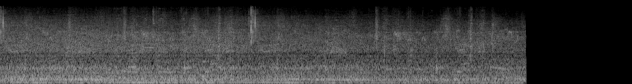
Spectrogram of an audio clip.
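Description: Outdoor ambience: a steady low rumble and hiss with faint distant voices, stopping abruptly about five seconds in.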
